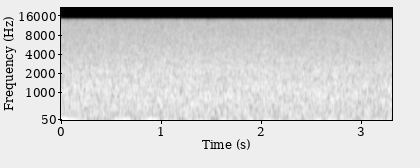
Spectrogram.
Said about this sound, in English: That's just white noise.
